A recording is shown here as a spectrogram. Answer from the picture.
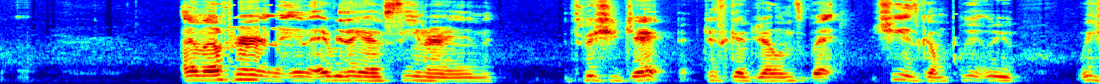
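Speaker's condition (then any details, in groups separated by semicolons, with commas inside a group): Cerebral palsy; affects all muscles; able to speak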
